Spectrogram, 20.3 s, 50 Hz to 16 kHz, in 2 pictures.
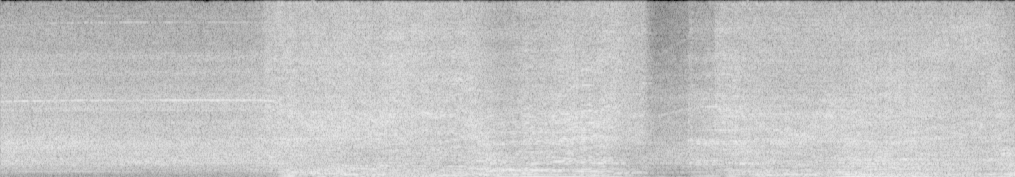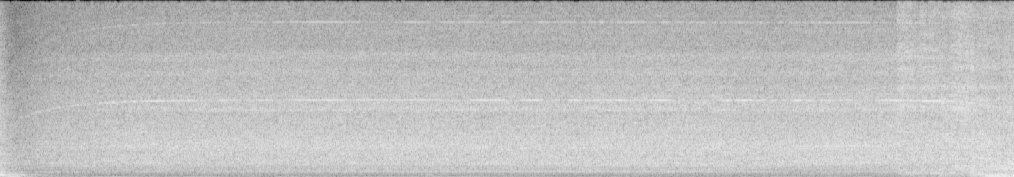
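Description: Angle grinder cutting rusty sheet steel on a 1968 Chevy C-10 cowl. The motor spins up to a steady whine, then its pitch wavers up and down as the wheel bites into the metal under load. It lets off briefly about ten seconds in, spins back up to a steady whine, and bites in again near the end.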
